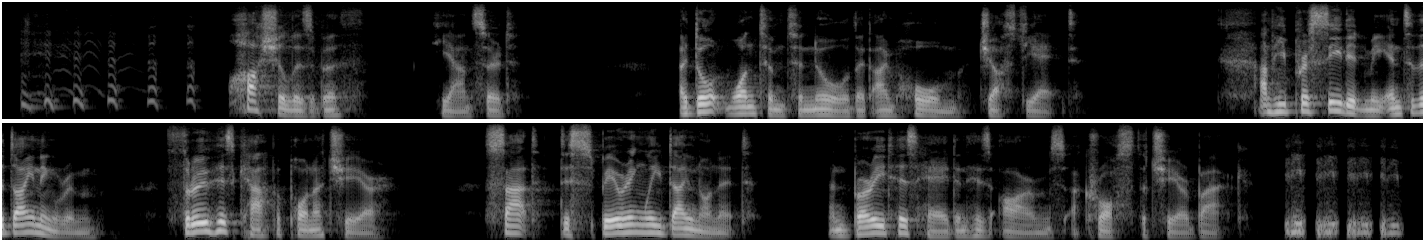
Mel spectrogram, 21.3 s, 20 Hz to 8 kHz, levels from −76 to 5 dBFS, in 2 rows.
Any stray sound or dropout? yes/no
yes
